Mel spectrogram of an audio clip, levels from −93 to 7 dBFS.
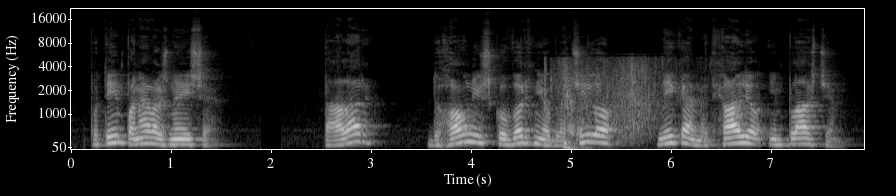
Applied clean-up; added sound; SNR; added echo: none; Splash, splatter; 16 dB; none.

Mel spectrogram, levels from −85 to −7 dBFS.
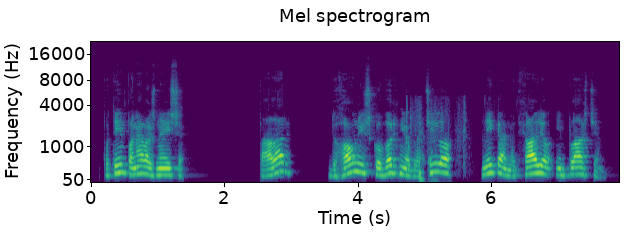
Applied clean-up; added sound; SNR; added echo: neural mask model RNNoise.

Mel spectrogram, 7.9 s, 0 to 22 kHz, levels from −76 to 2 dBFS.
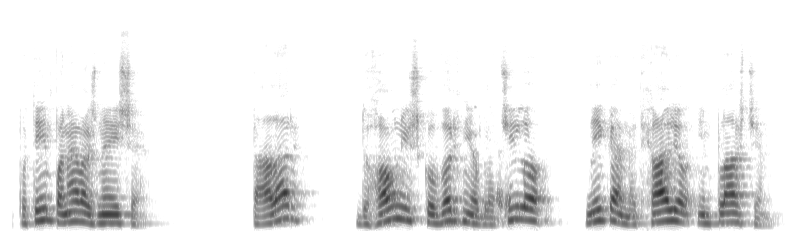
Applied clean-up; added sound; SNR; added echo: neural mask model Resemble Enhance denoiser.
